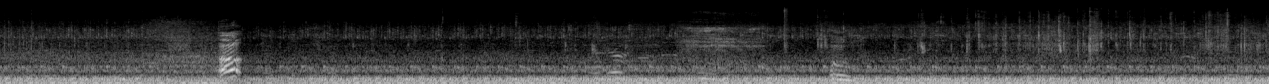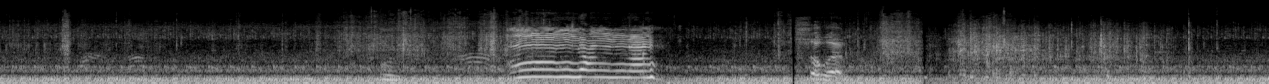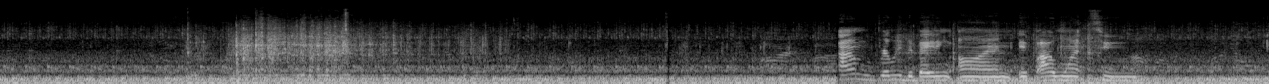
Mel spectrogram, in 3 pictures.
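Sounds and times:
car engine idling: 0:00.0 - 0:38.0.

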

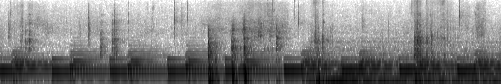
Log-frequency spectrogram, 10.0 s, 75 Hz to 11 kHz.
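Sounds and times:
lo-fi music with plucked notes: 0:00.0 - 0:10.0.

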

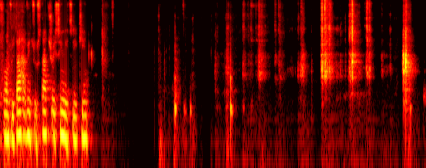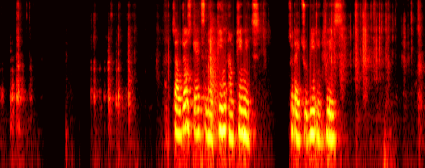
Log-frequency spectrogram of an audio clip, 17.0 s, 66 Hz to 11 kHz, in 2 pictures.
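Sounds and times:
paper rustling: 0:14.8 - 0:17.0.

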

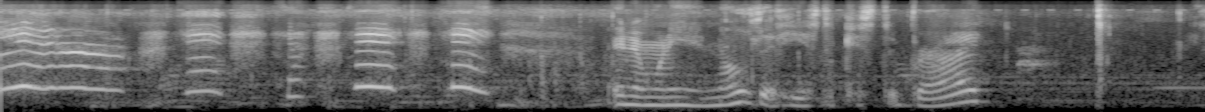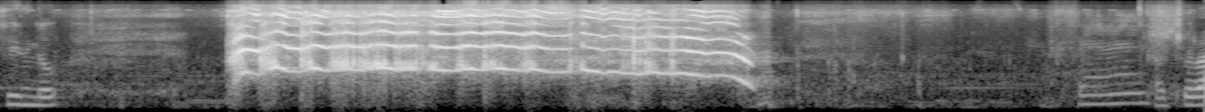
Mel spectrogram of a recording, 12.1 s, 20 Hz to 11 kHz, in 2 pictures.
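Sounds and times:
boy screaming high-pitched: 0:07.2 - 0:09.9.

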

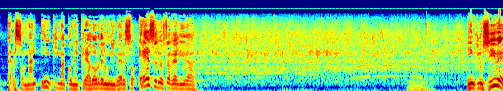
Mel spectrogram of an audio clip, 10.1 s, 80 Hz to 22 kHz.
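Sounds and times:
recording noise hiss: 0:00.0 - 0:10.0.

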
